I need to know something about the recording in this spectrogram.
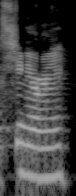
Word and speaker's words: Sheeran: Ed Sheeran. Did I say his name right? Ed Sheeran, yes.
